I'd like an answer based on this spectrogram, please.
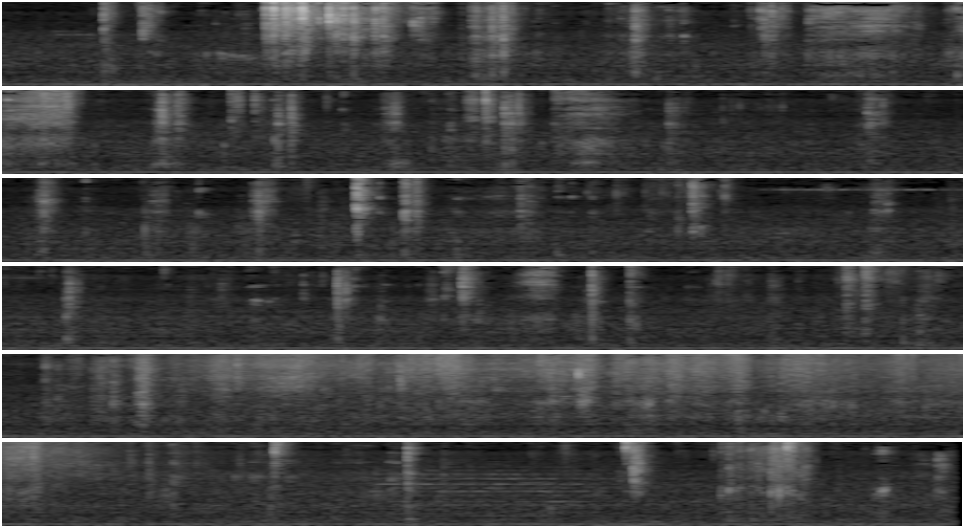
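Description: Close-up crunching and chewing of crispy deep-fried pork belly (lechon kawali), with a loud crunchy bite about a second and a half in and scattered crunches and mouth sounds after it. A steady low hum runs underneath.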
